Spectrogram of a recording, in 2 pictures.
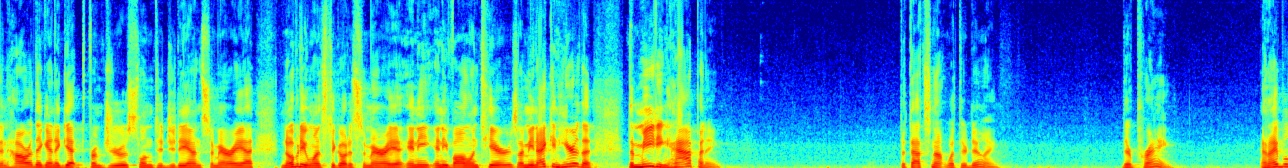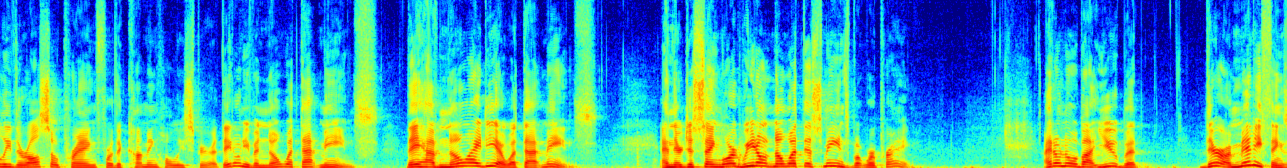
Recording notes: This series of audio messages were given at Crossroads Christian Fellowship Kauai in 2005.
